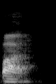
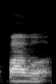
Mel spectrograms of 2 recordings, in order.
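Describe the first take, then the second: First: It is said as short 'par'. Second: It is said as full 'power'. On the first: The speaker calls it right. "you call it par" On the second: The speaker calls it wrong. "you don't call it power"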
